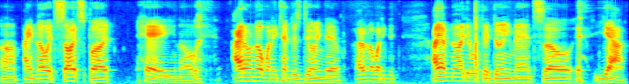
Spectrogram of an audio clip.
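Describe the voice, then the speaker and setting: A young man talks straight to his viewers in a relaxed vlog. His voice is bright and forward, and he rambles earnestly through his advice, stopping often for ums and self-corrections. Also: mid-range voice, measured pace, smooth. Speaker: YouTuber giving collector advice. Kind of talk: casual talking-head vlog.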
